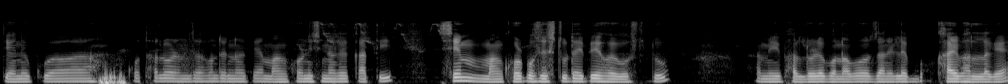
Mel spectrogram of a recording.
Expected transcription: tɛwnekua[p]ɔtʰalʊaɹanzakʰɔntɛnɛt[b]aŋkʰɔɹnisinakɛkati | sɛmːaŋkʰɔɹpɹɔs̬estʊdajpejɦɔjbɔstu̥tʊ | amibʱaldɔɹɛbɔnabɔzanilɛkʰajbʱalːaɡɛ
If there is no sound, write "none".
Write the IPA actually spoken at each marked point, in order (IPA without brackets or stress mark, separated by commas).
k, m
